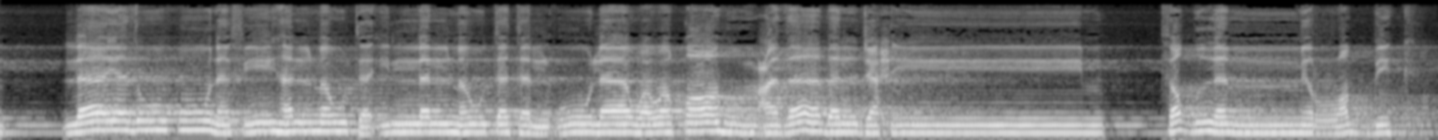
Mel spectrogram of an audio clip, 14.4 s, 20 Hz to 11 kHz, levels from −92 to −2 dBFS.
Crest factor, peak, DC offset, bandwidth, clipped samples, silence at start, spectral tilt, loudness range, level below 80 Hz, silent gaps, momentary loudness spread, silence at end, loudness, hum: 12 dB; -2 dBFS; under 0.1%; 10 kHz; under 0.1%; 0 s; -6.5 dB/octave; 4 LU; -44 dBFS; none; 7 LU; 0 s; -14 LUFS; none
